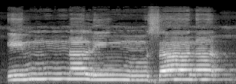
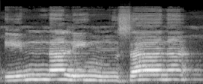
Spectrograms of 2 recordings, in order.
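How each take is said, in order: Both takes have the same delivery.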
